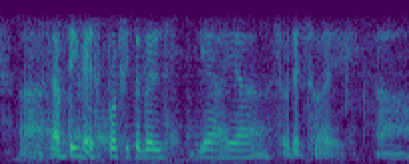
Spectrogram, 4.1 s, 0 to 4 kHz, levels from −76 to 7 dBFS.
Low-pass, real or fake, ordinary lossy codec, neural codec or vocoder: 3.6 kHz; fake; AAC, 24 kbps; vocoder, 44.1 kHz, 128 mel bands, Pupu-Vocoder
